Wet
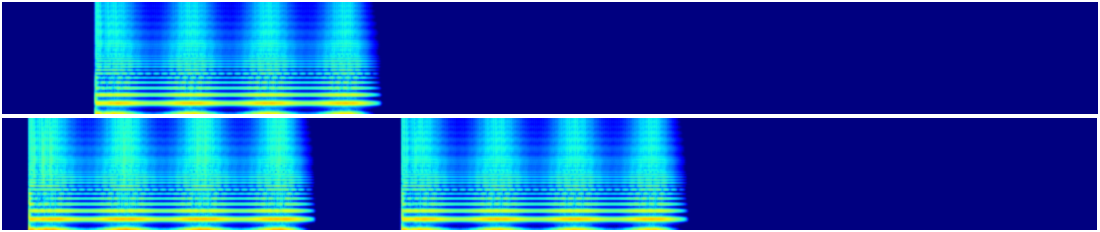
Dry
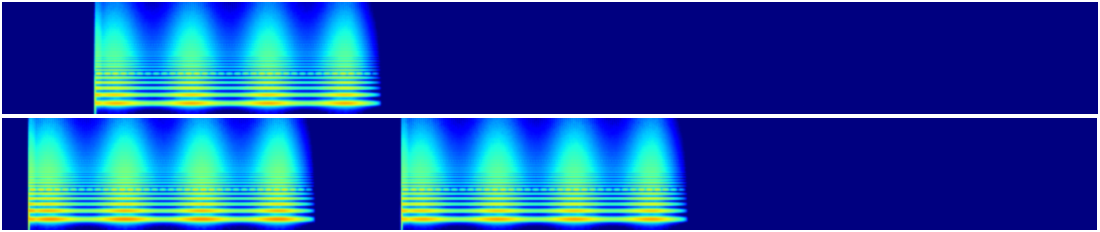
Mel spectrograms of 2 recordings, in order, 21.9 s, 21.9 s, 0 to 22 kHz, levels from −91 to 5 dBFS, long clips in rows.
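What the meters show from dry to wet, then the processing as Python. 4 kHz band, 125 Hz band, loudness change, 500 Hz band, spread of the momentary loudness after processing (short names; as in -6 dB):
-6.0 dB, n/a, -4.5 dB, -6.5 dB, 9 LU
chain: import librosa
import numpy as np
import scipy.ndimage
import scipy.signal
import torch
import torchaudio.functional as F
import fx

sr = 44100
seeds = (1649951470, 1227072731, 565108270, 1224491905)

y = fx.self_delay(x, sr, depth_ms=0.92)
y = fx.peak_eq(y, sr, hz=1900.0, db=-8.5, octaves=0.25)
y = fx.doubler(y, sr, ms=14.0, db=-10.5)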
